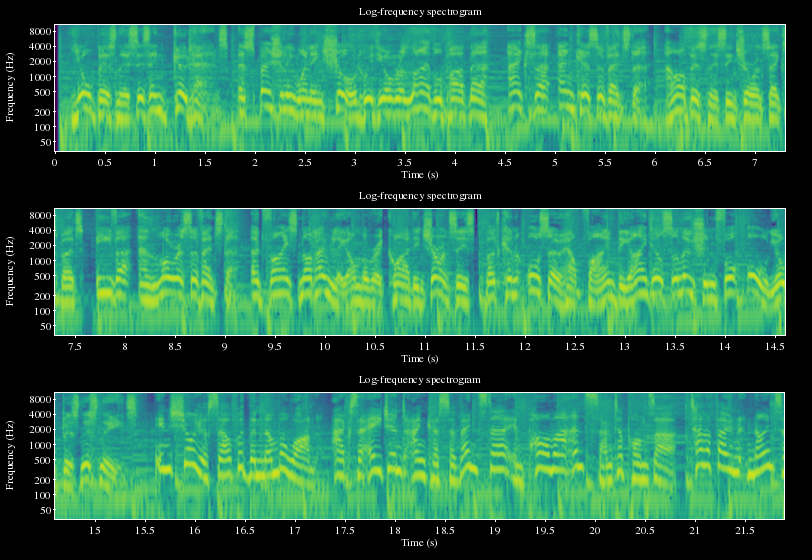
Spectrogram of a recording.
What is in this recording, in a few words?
Insurance Commercial; AXA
